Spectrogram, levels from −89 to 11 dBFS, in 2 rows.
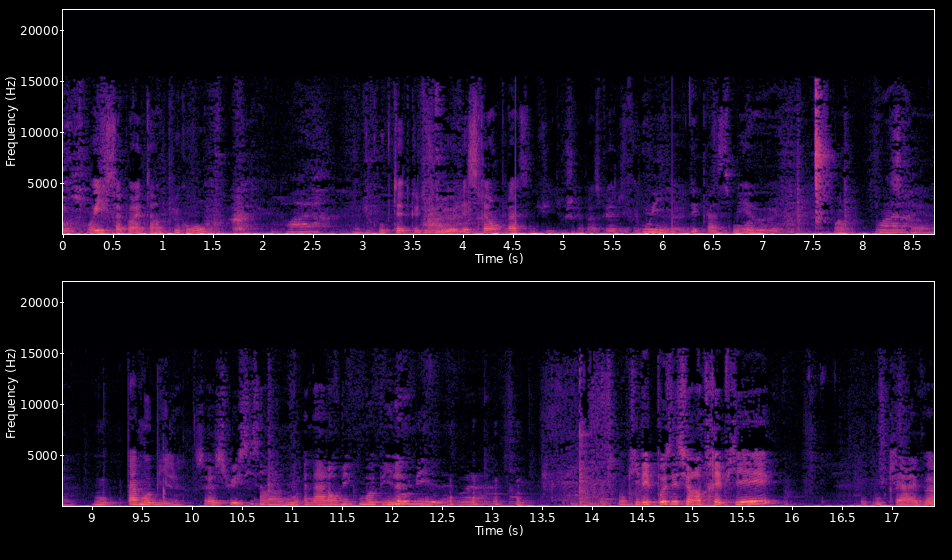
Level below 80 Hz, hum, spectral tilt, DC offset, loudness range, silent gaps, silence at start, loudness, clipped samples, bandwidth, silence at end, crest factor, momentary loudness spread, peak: -28 dBFS; none; -5 dB/octave; under 0.1%; 6 LU; none; 0 s; -29 LUFS; under 0.1%; 15 kHz; 0 s; 16 dB; 14 LU; -2 dBFS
